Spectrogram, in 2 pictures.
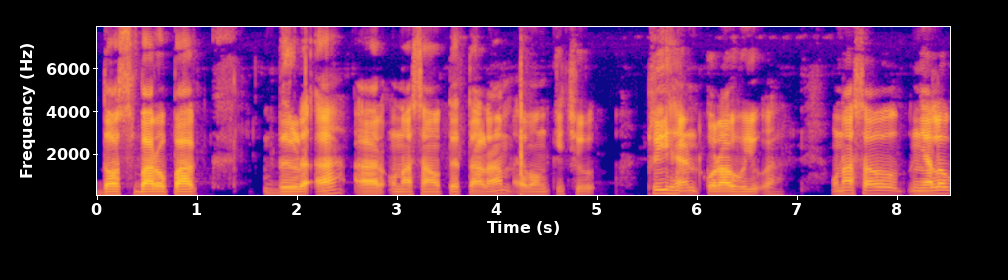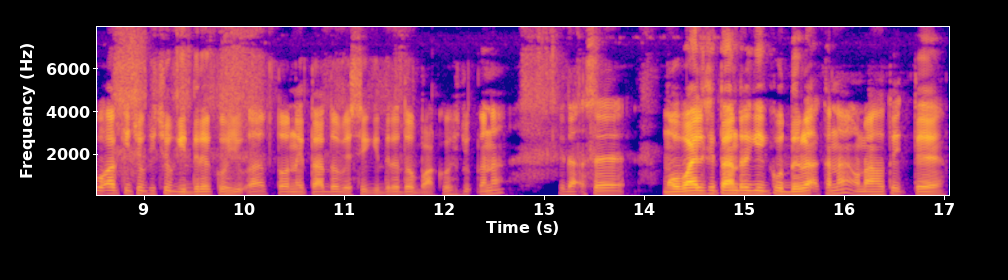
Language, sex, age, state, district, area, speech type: Santali, male, 45-60, West Bengal, Purulia, rural, spontaneous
